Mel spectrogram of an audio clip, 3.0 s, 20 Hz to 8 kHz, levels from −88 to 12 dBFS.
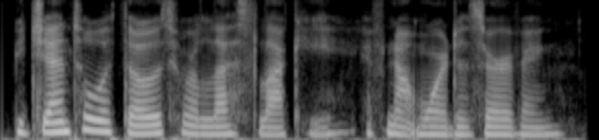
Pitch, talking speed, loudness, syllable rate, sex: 175 Hz, 240 wpm, -21 LUFS, 6.6 syllables/s, female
